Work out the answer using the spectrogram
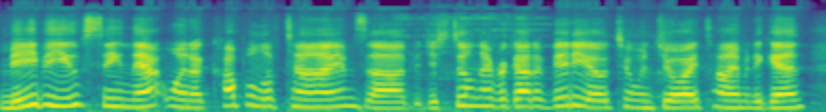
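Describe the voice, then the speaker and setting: Female pledge drive host, high-pitched, chatty live fundraising delivery, ad-libbed. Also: brisk, a bit bright.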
